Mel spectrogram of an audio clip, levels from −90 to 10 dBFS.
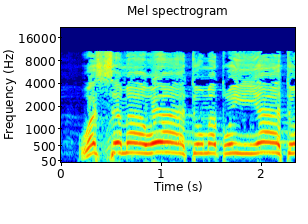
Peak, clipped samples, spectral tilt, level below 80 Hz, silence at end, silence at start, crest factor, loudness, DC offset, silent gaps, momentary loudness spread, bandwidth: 0 dBFS; under 0.1%; -2.5 dB/octave; -44 dBFS; 0 s; 0.2 s; 10 dB; -11 LUFS; under 0.1%; none; 6 LU; 11 kHz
